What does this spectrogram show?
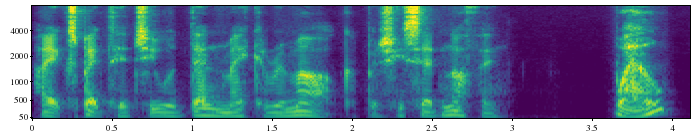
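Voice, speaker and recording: A man narrating a literary audiobook in a deliberate, expressive, formal manner. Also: deep voice.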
